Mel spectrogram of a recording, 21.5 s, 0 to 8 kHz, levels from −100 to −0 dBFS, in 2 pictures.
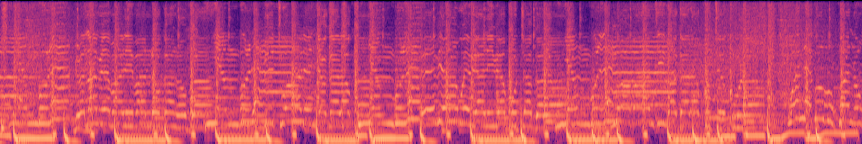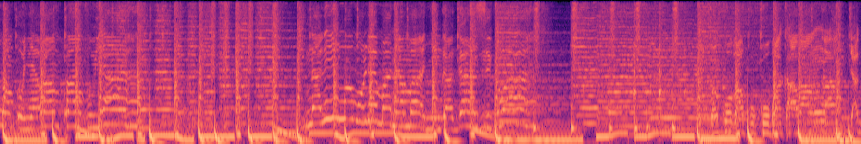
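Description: At 4.48 s the sound jumps abruptly forward with no gap, about 0.7 s of audio missing. This skip ahead happened because a stretch of audio was dropped while later audio was already waiting.

From 6.50 to 7.48 s, 10.15 to 11.90 s and 12.93 to 15.54 s, the sound runs faster, about 6%, 6% and 4% fast, with unchanged pitch. This jitter buffer speed-up comes from the receiver repeatedly trimming short pitch-period slices to drain excess buffered audio, roughly 0.07, 0.1 and 0.1 s in total.

Throughout, nothing is heard above 8 kHz, which fits a wideband call codec such as G.722.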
